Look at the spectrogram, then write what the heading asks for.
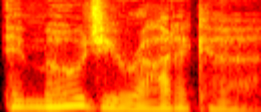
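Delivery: put-on female voice. Pitching a spoken intro for the new segment: put-on female voice. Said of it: "a female voice being like".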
